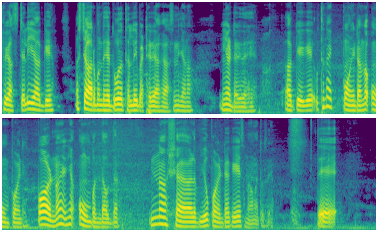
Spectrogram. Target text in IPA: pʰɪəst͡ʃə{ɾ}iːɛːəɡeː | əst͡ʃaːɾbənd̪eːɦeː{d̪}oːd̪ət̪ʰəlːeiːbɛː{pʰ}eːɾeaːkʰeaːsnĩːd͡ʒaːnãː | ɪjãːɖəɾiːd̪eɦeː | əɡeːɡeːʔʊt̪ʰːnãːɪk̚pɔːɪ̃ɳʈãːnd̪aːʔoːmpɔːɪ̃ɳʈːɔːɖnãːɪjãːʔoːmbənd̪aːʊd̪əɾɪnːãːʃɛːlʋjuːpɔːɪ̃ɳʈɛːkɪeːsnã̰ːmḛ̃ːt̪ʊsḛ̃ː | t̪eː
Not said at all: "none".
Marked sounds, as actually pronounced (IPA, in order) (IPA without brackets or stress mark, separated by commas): l, d̪, ʈʰ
